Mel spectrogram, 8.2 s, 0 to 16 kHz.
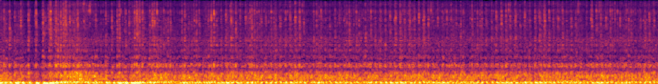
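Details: Rebuilt 426 Gen 2 Hemi crate engine (new heads, intake, pistons) on a run stand, flat-tappet cam break-in at about 2400–2500 rpm, 32° timing, blipped but kept under 2,800: deep steady V8 rumble, no ticking or knocking; normal fast idle.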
